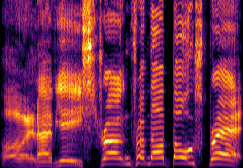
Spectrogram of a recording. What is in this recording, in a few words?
i'll get you, speech, Pirate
